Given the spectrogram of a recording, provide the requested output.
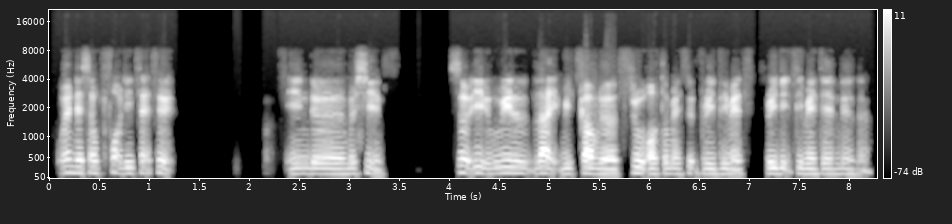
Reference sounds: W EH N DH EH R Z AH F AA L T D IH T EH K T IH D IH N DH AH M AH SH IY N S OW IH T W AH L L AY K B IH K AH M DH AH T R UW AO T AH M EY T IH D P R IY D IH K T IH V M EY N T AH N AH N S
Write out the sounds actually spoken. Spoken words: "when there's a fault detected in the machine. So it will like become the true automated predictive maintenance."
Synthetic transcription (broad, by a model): W EH N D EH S AH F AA T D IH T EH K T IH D IH N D AH M AH SH IY N S OW IH T W AH L L AY K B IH K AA M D AH T R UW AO T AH M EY T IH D P R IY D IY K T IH M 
